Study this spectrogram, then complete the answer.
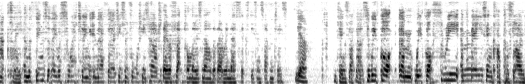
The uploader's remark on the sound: we FINALLY get back in the car and talk nonsense for a while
